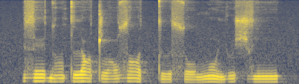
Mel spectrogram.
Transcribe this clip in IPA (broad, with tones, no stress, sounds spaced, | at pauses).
z e˦ d õ˧ tˤ lʲ o˦˨ tˤ ɭ u˨˦ zˤ ɯ˦˨ tː ɯ˨ s o˨ ŋ õ˦˨ j ɯ˦ ʃ z ĩ˦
